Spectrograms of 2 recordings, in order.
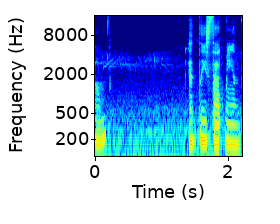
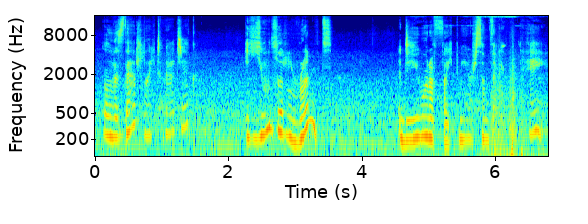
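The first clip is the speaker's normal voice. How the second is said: indignant anger. Acted. Ruler to the one who pulled them away, indignant anger. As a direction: bristle at being pulled away.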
